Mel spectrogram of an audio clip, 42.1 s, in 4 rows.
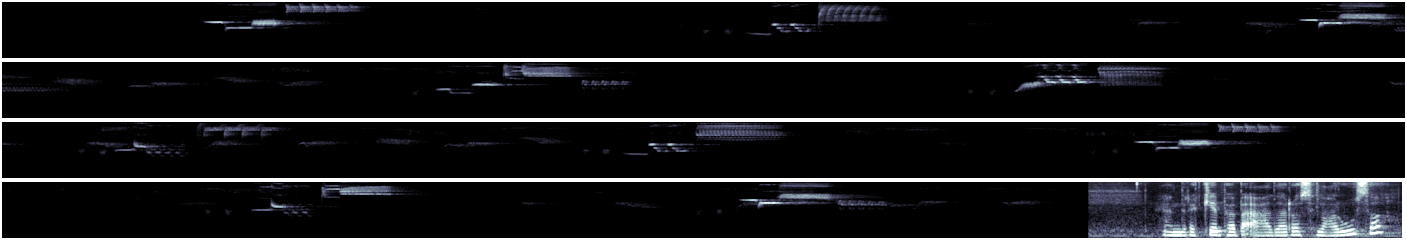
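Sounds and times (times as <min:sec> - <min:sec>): faint bird chirps: 0:01.5 - 0:02.8, 0:08.5 - 0:15.3, 0:17.7 - 0:19.3, 0:20.9 - 0:27.0, 0:29.2 - 0:30.9, 0:32.9 - 0:34.7, 0:36.2 - 0:40.2
faint bird twittering: 0:29.5 - 0:30.6, 0:37.1 - 0:38.2.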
